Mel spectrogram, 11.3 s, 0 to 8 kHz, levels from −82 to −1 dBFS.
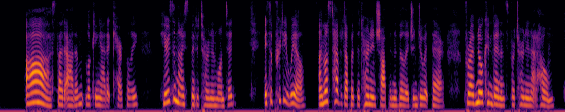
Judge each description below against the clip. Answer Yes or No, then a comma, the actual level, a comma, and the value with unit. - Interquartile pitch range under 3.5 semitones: No, average, 3.9 semitones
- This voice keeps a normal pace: No, fast, 225 wpm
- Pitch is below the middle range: No, high, 205 Hz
